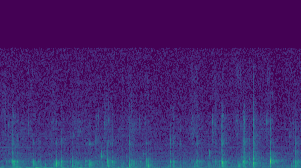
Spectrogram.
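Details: Nixon the black Lab bites into a beef bone: distinct crunchy snaps land roughly every half second, mixed with wet mouth sounds and licking, no voices.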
